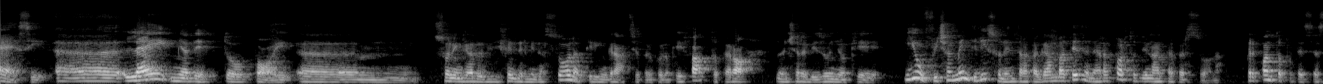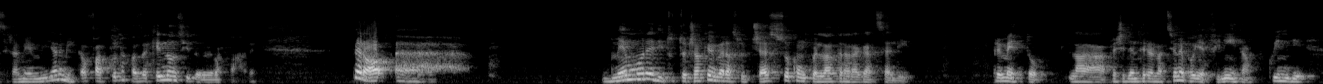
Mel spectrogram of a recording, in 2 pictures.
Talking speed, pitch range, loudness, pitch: 180 wpm, 125-170 Hz, -24 LUFS, 140 Hz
